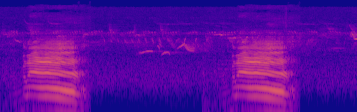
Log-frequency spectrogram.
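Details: Two strong, harmonic moos about two seconds apart as cows return from the field to the pen in the morning. Soft bird chirps are heard between them.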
